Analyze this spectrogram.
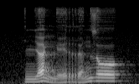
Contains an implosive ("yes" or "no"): no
